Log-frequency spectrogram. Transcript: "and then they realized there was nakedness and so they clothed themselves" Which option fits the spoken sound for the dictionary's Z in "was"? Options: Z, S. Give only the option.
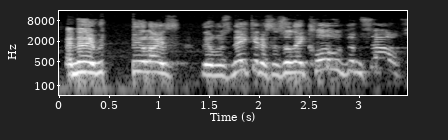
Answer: Z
